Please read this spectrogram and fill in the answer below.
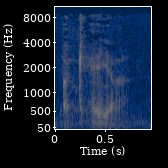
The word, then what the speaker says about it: Achaia: That's really the right way to pronounce it. Achaia.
